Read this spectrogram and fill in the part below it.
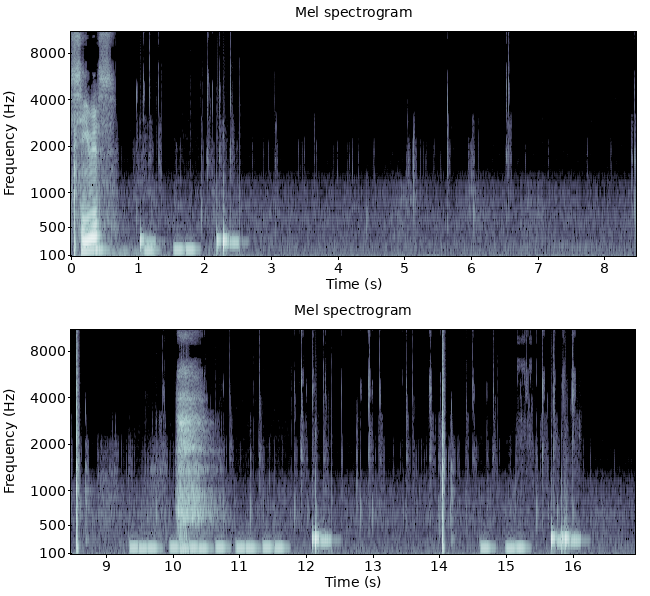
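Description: Short menu clicks blip in quick succession.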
